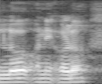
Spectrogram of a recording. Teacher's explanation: પાર્શ્વિક વ્યંજન એટલે જીભની બંને બાજુથી હવા નીકળે લ અને અળ. લને કેવું કહેવાય છે તો ઊંધા નળિયા જેવો જીભનો આકાર.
